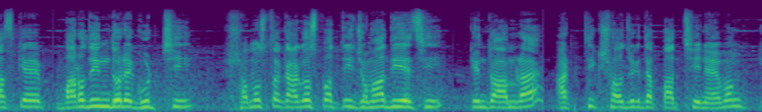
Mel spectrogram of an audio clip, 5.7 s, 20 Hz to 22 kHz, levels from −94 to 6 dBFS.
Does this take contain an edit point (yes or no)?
no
